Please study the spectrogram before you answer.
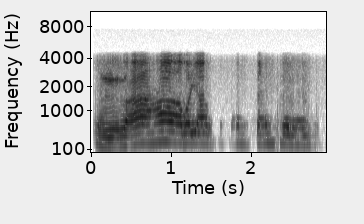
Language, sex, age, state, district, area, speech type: Maithili, male, 18-30, Bihar, Muzaffarpur, rural, conversation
